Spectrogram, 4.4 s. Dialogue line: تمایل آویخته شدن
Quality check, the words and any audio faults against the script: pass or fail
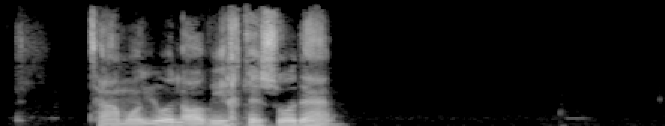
pass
